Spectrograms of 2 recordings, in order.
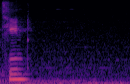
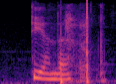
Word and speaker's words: Tienda: Is it Teen? Tienda. Tienda. Tienda.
